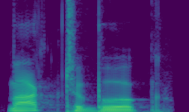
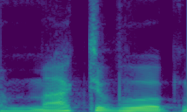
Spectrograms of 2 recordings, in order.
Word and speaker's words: Magdeburg: Magdeburg, Magdeburg, äh, wie spricht man das? Magdeburg. Also das, ich würde es mit T sprechen, also Magdeburg. Ich glaube, da reißt uns irgendein Magde Magdeburger, Magdeburger den Kopf ab. Ich meine mich daran zu erinnern, dass das A kurz ist, aber wir fragen einfach mal die Aussprache.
